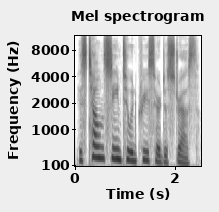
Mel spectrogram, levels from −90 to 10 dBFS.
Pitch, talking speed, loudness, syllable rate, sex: 210 Hz, 165 wpm, -18 LUFS, 4.6 syllables/s, female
